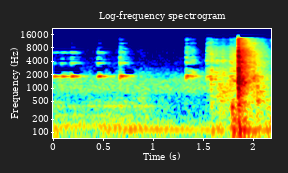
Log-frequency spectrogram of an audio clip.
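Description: Hand-held circle paper punch snapping shut once through the card wall of a small paper box, cutting a thumb notch, with a short sharp crack near the end. Before it come a few faint clicks of handling as the punch is lined up.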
